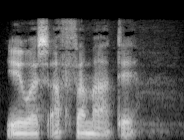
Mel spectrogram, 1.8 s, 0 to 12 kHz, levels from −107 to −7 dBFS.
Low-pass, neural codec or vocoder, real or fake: 7.2 kHz; none; real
